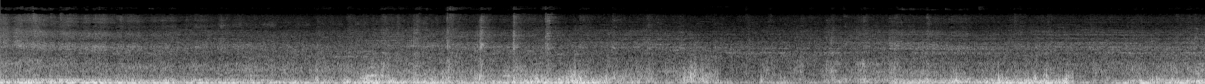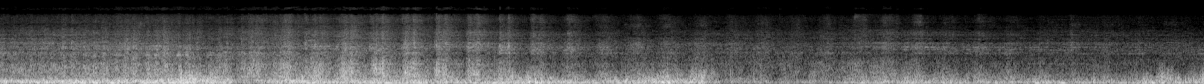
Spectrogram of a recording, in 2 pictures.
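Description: Cars of a Norfolk Southern mixed freight train rolling past close by: a loud rumble with the clickety-clack of steel wheels over rail joints, rising and falling as car after car goes by.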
